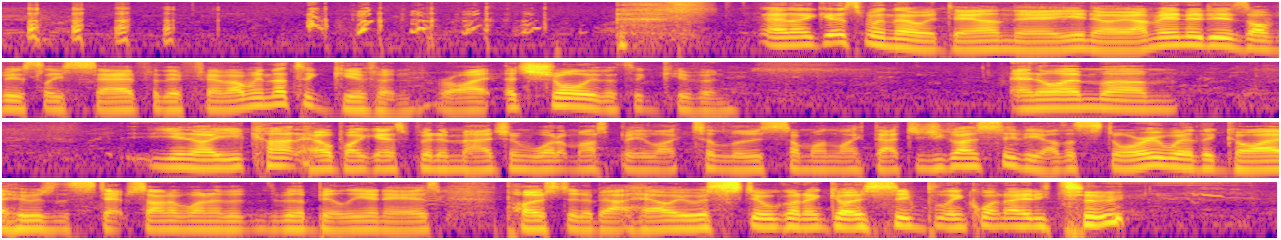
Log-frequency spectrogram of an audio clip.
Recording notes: I recorded this episode from the Costa Coffee in the departure hall Kuala Lumpur Airport.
